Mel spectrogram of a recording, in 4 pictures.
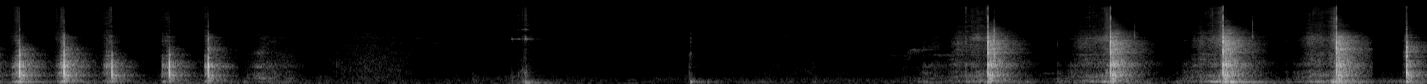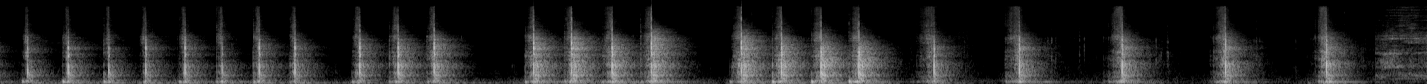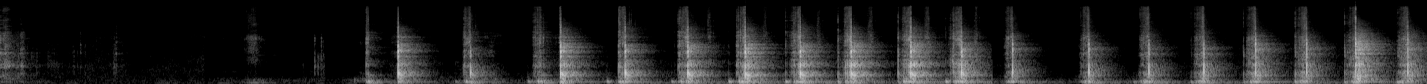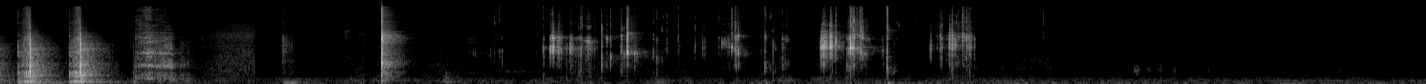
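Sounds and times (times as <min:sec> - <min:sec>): knife cutting vegetables on board: 0:00.0 - 0:02.9, 0:09.5 - 0:18.9, 0:19.5 - 0:29.0, 0:32.2 - 0:44.8.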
